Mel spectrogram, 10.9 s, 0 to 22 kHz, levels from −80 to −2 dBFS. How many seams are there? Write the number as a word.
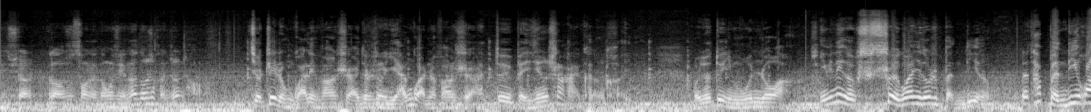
one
